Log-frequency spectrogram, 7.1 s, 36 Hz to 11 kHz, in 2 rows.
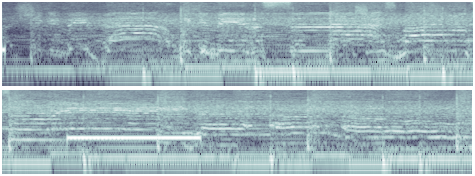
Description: Ringback tone (Europe, 425 Hz), with noise.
